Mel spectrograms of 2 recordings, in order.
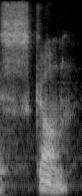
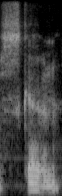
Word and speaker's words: scone: I think the closest equivalent would be a scone or a scone, depending on how you say it.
